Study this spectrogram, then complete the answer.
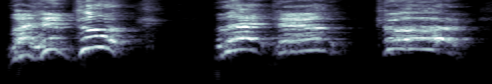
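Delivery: high, loud hype shout; yelling. Acted. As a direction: yell it like a hype man. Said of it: "who is yelling?".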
